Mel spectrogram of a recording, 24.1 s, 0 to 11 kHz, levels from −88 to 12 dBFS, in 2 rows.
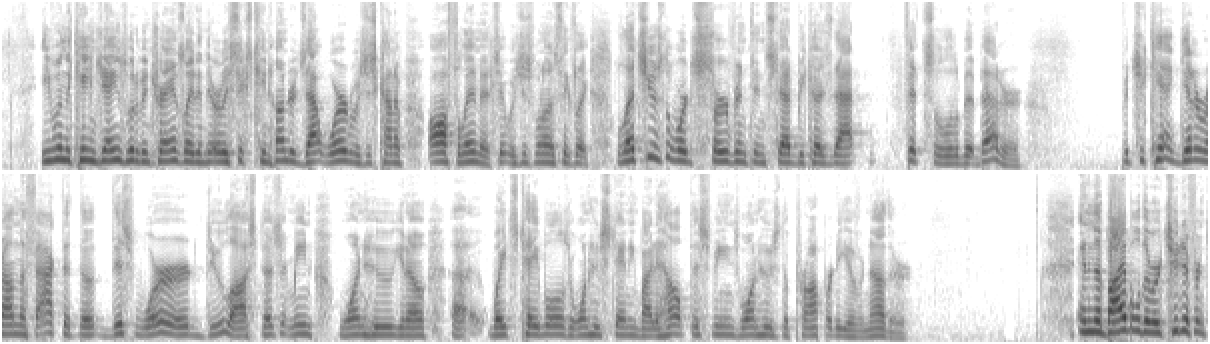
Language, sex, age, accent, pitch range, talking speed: English, male, 40-59, American, 160-200 Hz, 215 wpm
